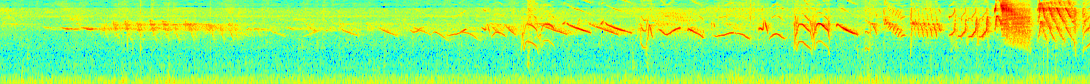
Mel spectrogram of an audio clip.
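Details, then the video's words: Lesser seed finch, a specialist singer, in a singing duel against another bird: rapid series of whistled, bouncing notes and slurred upsweeps, growing louder and denser toward the end, with a faint buzzy high background. "Meu curió especialista de Pablo pegando um pardo na batida"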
